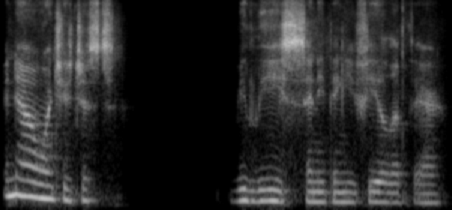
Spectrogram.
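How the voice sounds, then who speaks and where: Low-pitched woman leading guided meditation. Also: lively intonation, moderate pace. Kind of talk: slow guided meditation, soothing instruction.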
